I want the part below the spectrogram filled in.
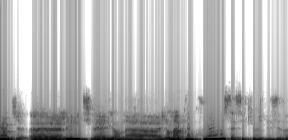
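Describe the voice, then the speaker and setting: Fairly even intonation accompanies delivery at a fairly slow pace. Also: woman. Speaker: environmental educator. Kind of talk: conference talk. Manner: hesitant, many fillers.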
